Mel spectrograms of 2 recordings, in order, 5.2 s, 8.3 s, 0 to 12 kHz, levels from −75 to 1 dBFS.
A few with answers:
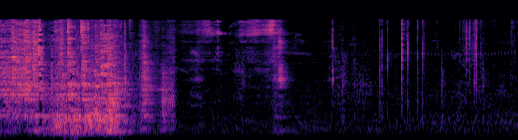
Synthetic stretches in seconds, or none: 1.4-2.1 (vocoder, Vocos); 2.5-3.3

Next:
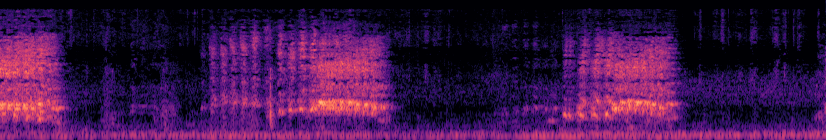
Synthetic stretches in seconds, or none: 0.0-5.7 (vocoder, BigVGAN v2); 6.2-8.3

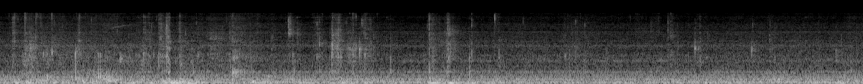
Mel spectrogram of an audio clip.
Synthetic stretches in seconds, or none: none

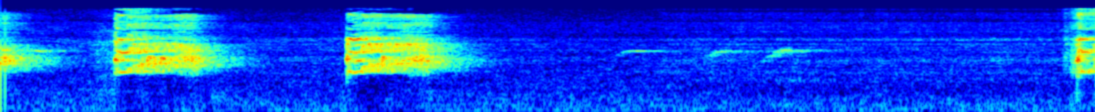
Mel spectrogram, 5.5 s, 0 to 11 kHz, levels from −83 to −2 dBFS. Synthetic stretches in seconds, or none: 3.3-5.5 (vocoder, WaveNeXt)

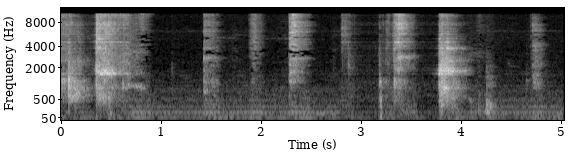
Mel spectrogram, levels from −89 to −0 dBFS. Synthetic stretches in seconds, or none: 0.0-0.7 (codec, HILCodec); 2.8-4.1

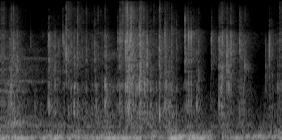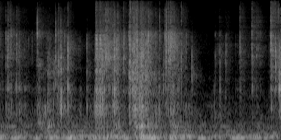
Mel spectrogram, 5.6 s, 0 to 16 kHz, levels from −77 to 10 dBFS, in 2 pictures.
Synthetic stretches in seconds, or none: 4.9-5.6 (codec, DAC)

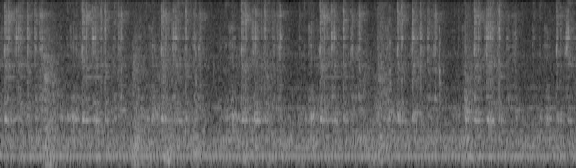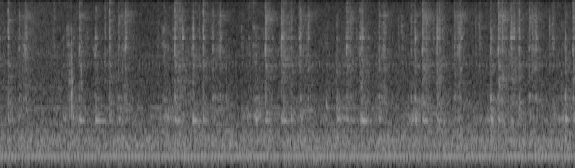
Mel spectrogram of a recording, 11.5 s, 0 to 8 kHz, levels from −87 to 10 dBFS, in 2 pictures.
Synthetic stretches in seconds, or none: none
